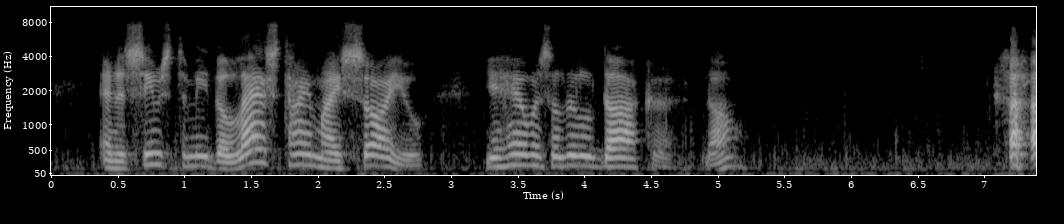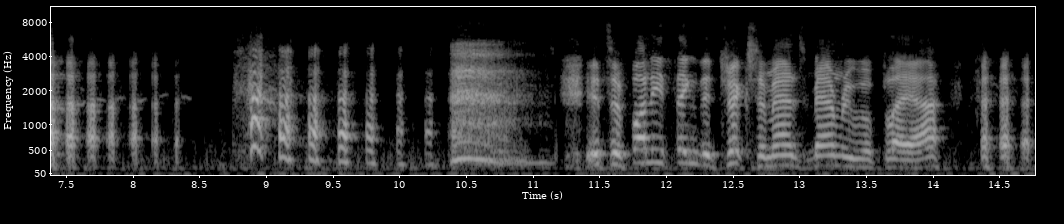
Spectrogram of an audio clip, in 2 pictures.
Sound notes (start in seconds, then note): 7.1 laughing to himself; 8.7 Katherine mocking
